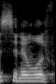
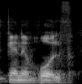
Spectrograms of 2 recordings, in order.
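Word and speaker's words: Cynewulf: कुछ प्रोनाउंसिएशन इसकी सिनेवोल्फ कहते हैं, बट the real pronunciation is केनेवोल्फ।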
